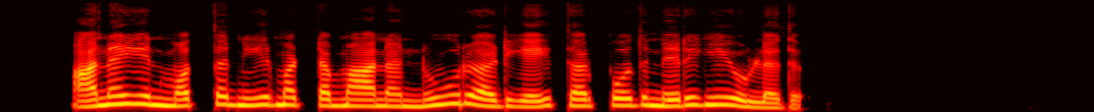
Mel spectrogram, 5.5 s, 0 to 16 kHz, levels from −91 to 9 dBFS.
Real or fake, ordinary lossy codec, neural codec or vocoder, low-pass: fake; none; autoencoder, 48 kHz, 128 numbers a frame, DAC-VAE, trained on Japanese speech; 14.4 kHz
